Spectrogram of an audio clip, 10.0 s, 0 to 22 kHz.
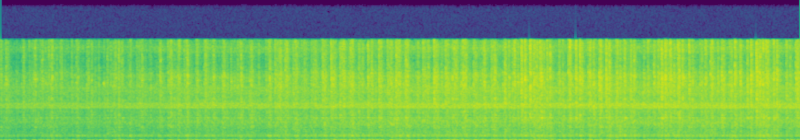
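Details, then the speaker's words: LS 5.3 iron-block LM7 on a run stand with a BTR Stage 2 truck cam, idling low after a couple of start cycles to prime oil: lumpy, rolling cam lope, earlier valvetrain noise now gone; normal lopey cam idle. "yeah that's definitely got some sort of L to it and I've got it idling down pretty [Music] low that valve train noise went away"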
